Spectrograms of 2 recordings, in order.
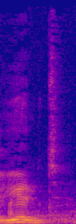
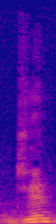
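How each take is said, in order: First: The word begins with a Y sound. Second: The word begins with a J sound.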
